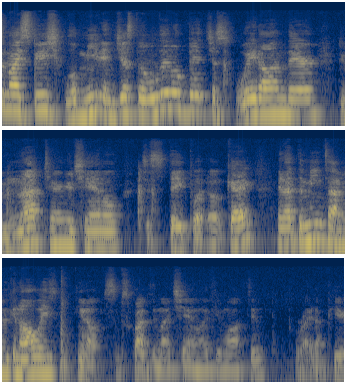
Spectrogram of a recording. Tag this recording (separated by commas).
man speaking, Speech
